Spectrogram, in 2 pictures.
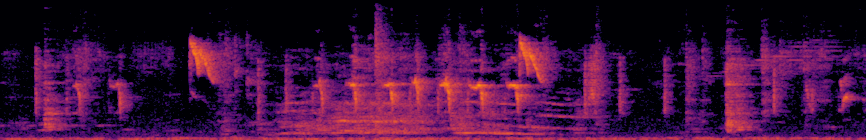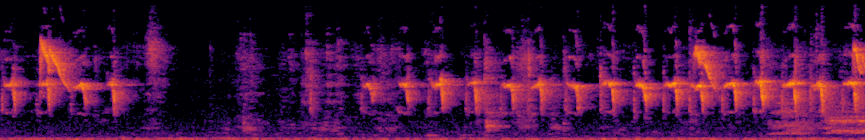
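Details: Bar-winged prinia in lively song: scattered high chirps and a harsh, scratchy stretch give way to a long, fast, steady run of sharp high notes that grows louder toward the end.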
